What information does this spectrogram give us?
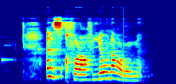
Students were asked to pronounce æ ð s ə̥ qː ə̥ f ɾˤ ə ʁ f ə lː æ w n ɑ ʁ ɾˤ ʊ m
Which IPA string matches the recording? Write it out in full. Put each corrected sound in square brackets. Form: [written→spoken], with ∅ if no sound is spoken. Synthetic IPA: æ ð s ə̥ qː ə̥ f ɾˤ ə ʁ f ə lː æ w n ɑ ʁ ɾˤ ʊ m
